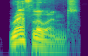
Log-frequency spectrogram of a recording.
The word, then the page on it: refluent: British English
